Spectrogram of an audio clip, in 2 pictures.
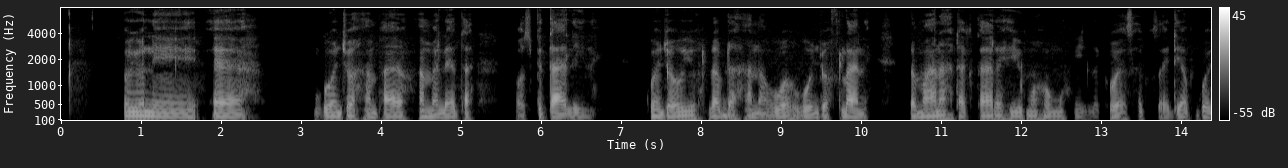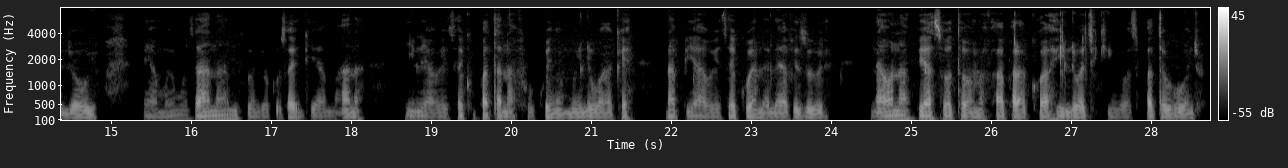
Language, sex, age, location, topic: Swahili, male, 25-35, Nakuru, health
